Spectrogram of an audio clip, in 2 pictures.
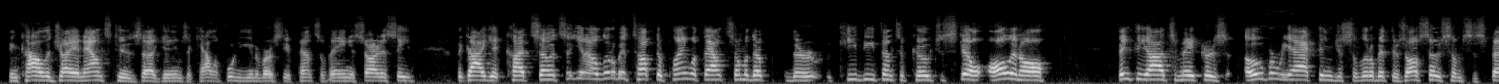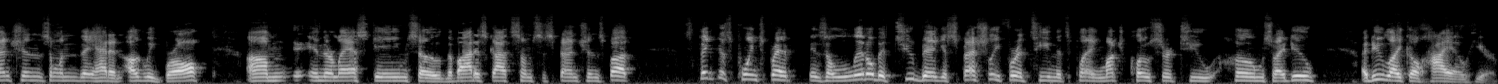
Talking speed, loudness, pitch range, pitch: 200 wpm, -18 LUFS, 165-210 Hz, 185 Hz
